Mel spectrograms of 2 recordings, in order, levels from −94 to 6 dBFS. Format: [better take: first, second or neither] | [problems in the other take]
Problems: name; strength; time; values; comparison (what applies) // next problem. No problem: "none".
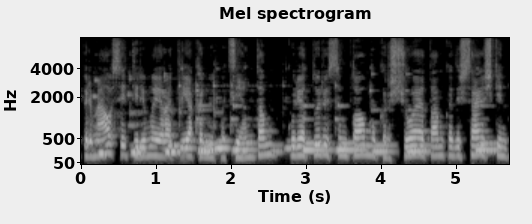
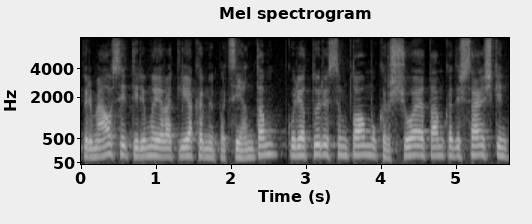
second | noise reduction (classical method Wiener filter)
